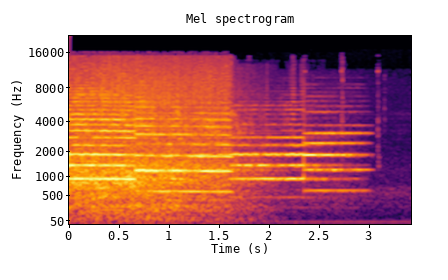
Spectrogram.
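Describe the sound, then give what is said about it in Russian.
An ambulance siren blares as it speeds through city streets, a loud tonal wail over road and engine noise that dims partway through and fades out near the end. “По улице города мчит скорая помощь.”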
